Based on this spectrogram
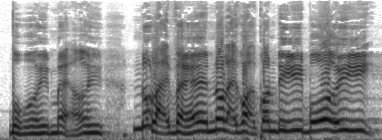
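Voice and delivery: high, loud panicked scream to his parents; terrified scream. Acted. Son screams to his parents after nightmare, terrified. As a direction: wake screaming in terror. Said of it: "hét lên".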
